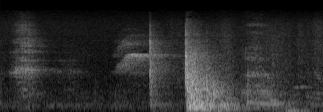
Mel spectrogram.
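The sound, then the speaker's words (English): A door is opened with a brief rising squeak and a sharp knock, then a heavy, loud thud that rings off and fades. “One second. I don't know how this door got opened, but...”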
